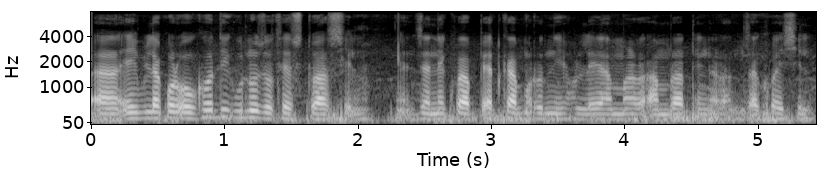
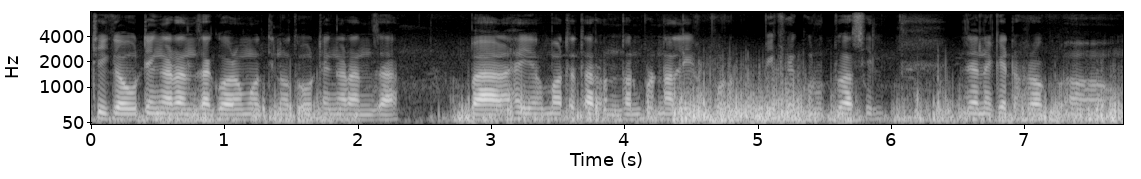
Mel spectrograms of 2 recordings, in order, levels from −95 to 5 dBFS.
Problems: none marked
